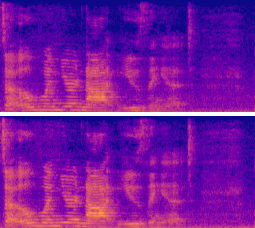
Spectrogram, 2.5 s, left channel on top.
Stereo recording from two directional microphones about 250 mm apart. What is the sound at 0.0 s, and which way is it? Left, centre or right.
A woman's voice, centre.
